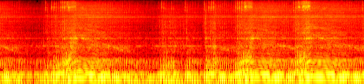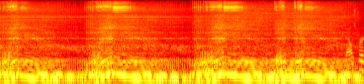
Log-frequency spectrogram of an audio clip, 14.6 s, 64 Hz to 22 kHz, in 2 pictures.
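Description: A Honda XR100 motorcycle engine running for the first time in 17 years, with a loud close idle and repeated throttle blips that rise and fall, some rattling clatter, and a voice talking over it.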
